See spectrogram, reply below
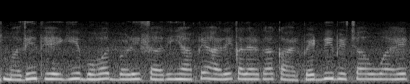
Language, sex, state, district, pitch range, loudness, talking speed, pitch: Hindi, female, Bihar, Darbhanga, 235-250 Hz, -19 LUFS, 145 wpm, 245 Hz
